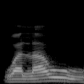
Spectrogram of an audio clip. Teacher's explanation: bertemu dengan huruf wau sukun maka berlaku hukum bacaan Mad layyin cara membacanya adalah dibaca lunak sepanjang 2 harokat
